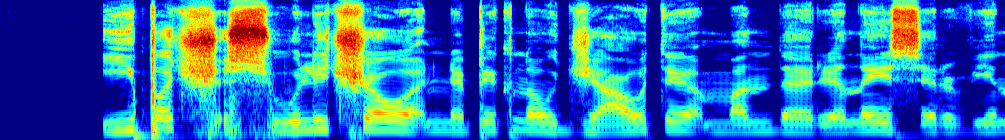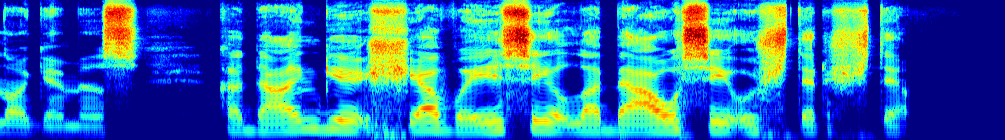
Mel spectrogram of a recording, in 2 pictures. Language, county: Lithuanian, Vilnius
